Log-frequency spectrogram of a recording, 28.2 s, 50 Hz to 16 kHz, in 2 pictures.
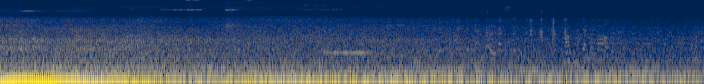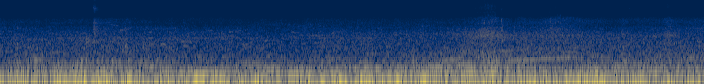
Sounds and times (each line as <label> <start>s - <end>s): truck is reversing ready to turn 0.0s - 10.2s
